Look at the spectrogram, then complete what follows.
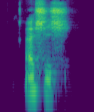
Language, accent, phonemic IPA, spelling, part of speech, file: French, France, /a.ʃiʃ/, haschisch, noun, LL-Q150 (fra)-haschisch.wav
- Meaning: alternative form of haschich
